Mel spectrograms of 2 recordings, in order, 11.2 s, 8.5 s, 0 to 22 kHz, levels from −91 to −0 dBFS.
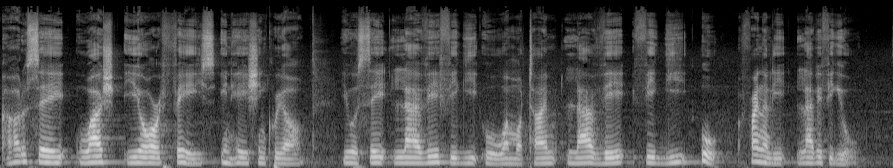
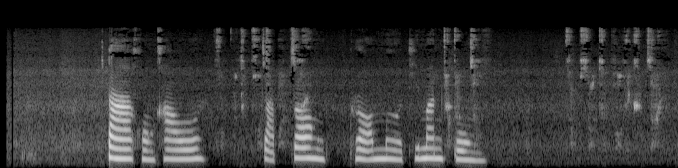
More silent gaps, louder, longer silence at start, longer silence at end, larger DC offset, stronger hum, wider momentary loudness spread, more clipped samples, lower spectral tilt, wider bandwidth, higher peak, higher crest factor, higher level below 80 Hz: neither; about the same, -23 LUFS vs -23 LUFS; second, 0 s vs 0.15 s; first, 0.45 s vs 0.2 s; neither; neither; second, 11 LU vs 25 LU; neither; about the same, -4.5 dB/octave vs -4 dB/octave; first, 18.5 kHz vs 11.5 kHz; about the same, -4 dBFS vs -2 dBFS; about the same, 20 dB vs 24 dB; first, -50 dBFS vs -76 dBFS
